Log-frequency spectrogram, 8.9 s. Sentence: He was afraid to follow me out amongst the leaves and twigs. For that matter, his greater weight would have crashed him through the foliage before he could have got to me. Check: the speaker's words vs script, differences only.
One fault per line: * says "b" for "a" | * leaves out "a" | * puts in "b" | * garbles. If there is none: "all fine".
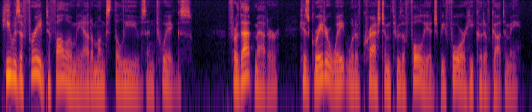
all fine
